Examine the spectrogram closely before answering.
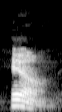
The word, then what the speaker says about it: hymn: this spelling him uh kind of a tricky spelling since that n is silent yes it is just pronounced him him so him and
